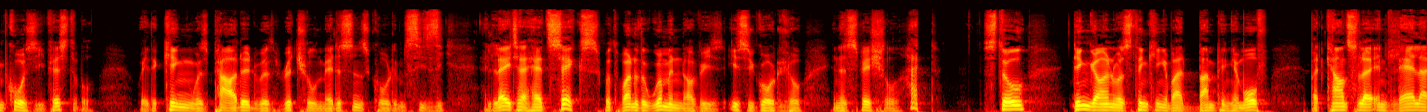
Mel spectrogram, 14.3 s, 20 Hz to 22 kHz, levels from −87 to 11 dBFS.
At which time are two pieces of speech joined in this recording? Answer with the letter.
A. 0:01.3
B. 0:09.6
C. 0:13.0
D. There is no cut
B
